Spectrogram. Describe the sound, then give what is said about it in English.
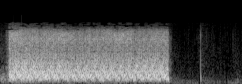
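A loud, continuous burst of rapid Tommy gun fire lasts about a second and a half, then cuts off abruptly, leaving quiet broken by one faint click. “That machine gun won't do you any good, Race.”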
